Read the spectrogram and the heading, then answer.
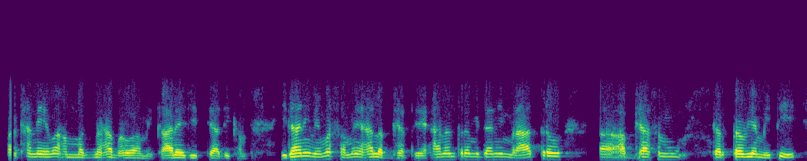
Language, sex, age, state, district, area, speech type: Sanskrit, male, 18-30, Karnataka, Mysore, urban, conversation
